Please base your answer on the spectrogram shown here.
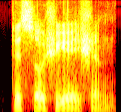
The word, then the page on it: dissociation: American English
